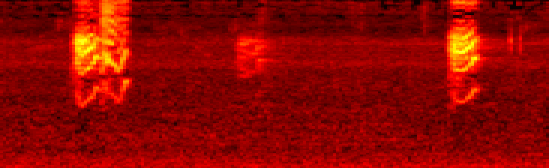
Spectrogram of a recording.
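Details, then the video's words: Two loud, wavering chirps from a female double-collared seedeater, a call used to excite males; each note trills and bends downward, about two and a half seconds apart, with a faint note between. "Piado de Fêmea de Coleiro para Esquentar Coleiro"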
